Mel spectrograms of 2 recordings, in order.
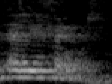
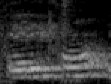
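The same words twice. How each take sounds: First: Said in the usual way. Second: "elephant" said the French way, ending in a nasal vowel; French pronunciation. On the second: Shown as a demonstration. Teacher giving the French word to learners, French "elephant" with silent nt. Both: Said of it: "elephant is elephant".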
